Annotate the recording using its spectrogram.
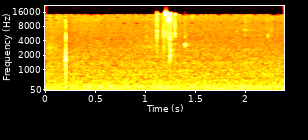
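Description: Steady low hum of room tone between sentences, with a small mouth click about a quarter second in and a few faint ticks a little after a second.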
